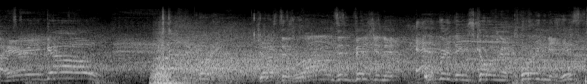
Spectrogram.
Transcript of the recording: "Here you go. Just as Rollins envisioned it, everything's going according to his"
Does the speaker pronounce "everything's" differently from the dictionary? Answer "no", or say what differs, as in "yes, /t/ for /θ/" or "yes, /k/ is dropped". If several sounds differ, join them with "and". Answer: no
